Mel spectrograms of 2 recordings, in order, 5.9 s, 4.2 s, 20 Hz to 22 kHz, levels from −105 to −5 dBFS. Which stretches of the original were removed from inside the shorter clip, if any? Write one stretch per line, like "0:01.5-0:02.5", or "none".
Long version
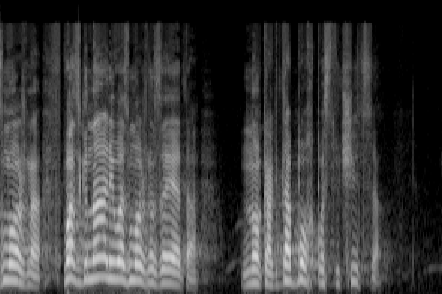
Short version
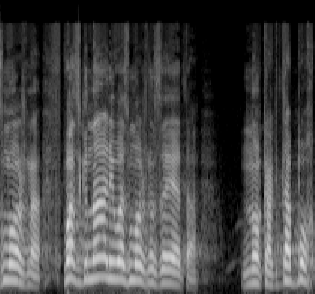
none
